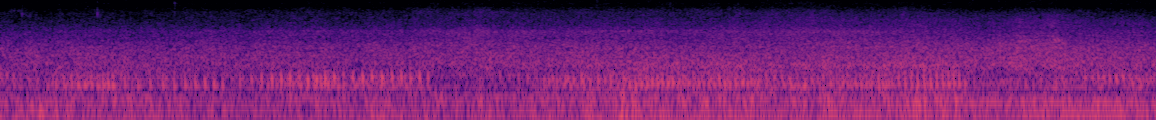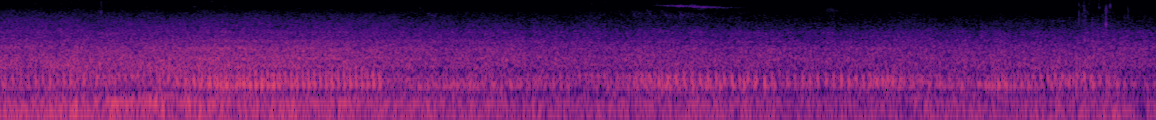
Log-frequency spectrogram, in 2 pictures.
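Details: Several grating, purring common frog croaks come in short bursts, one after another. A faint, distant engine drone runs throughout.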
